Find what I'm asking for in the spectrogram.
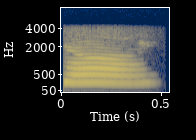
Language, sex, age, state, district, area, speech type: Santali, female, 18-30, Jharkhand, Seraikela Kharsawan, rural, conversation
